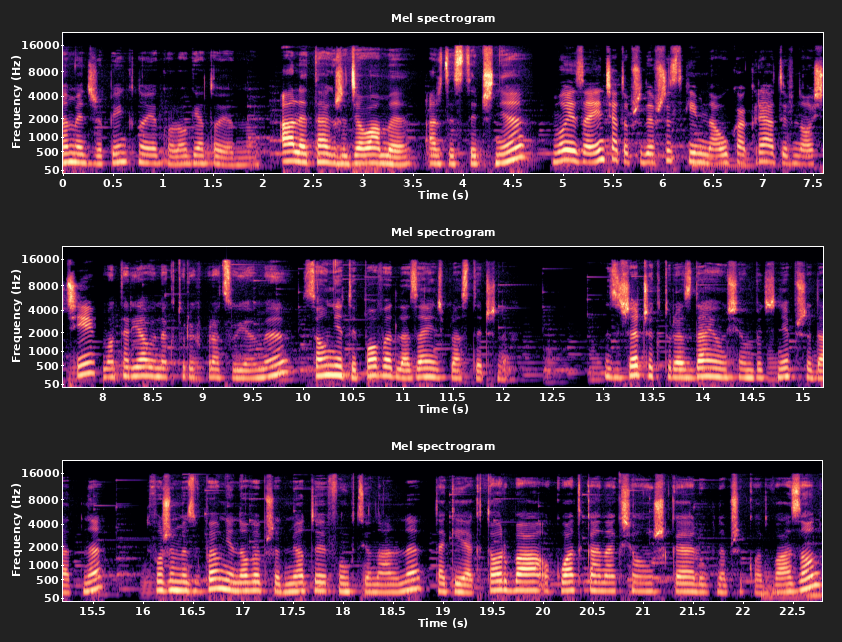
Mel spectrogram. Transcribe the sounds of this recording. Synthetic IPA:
amʲjad͡ʑʐɛpʲjɛŋknɔjɛkɔlɔɡʲjat̪ɔjɛd̪nɔʔalɛt̪aɡʐɛd͡ʑawamɘʔaɾt̪ɘst̪ɘt͡ʂɲɛ | mɔjɛzajeɲt͡ɕat̪ɔpʂɛd̪ɛfʂɘst̪̚kʲimnaukakɾɛat̪ɘvnɔɕt͡ɕimat̪ɛɾjawɘnakt̪uɾɘxpɾat̪sujɛmɘsɔ̃w̃ɲɛt̪ɘpɔvɛd̪lazajeɲt͡ɕplast̪ɘt͡ʂnɘx | zʐɛt͡ʂɘkt̪uɾɛzd̪ajɔ̃w̃ɕɛbɘt͡ɕɲɛpʂɘd̪at̪nɛ | t̪fɔʐɘmɘzupɛwɲɛnɔvɛpʂɛd̪mʲjɔt̪ɘfuŋk̚t̪sʲjɔnalnɛt̪akʲɛjakt̪ɔɾbaɔ̰kwat̪kanakɕɔ̃w̃ʂkɛlupnapʂɘkwad̪bazɔn

